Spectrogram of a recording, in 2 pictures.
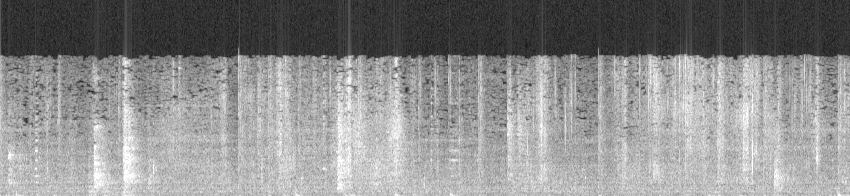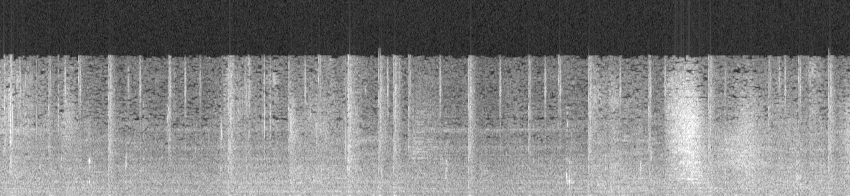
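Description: Pizza crust crunches as a young man tears it.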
